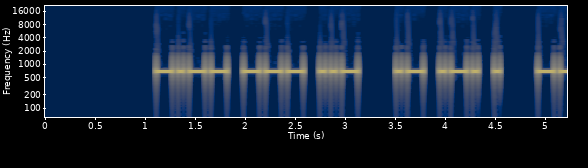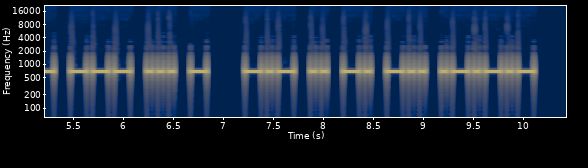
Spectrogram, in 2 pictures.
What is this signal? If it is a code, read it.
Morse code, heard as a keyed tone, about 22 wpm, 700 Hz. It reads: YOU ARE MOST KIND.
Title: Sentences from Top 200 Words 22wpm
